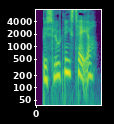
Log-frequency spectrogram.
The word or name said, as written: beslutningstager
